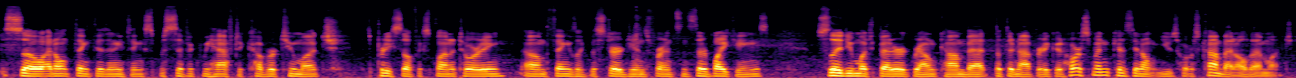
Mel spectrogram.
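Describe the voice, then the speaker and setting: A man's voice: medium pitch, fairly even intonation, a little fast, creaky, a little mellow, a little hiss or hum. American man casually commentating a game stream. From northern Minnesota, USA. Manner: rambling, informal, thinking aloud.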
